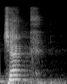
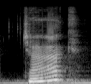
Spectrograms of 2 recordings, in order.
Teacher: no es lo mismo, por ejemplo, decir chac con una vocal corta, que es rojo, chac con la vocal larga, que es hervir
